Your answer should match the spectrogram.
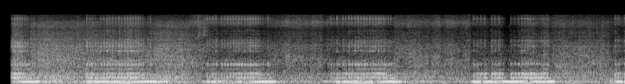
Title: Jeep Wrangler making knocking noise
